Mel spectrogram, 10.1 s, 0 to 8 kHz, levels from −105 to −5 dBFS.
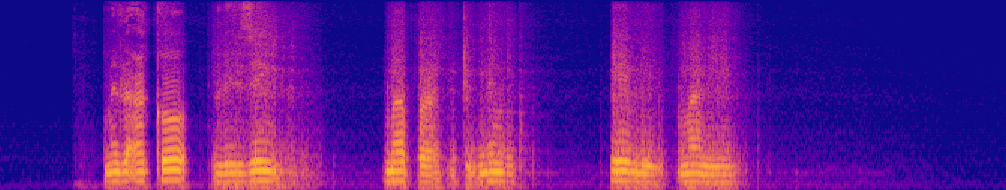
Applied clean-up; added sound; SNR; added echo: neural mask model RNNoise.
